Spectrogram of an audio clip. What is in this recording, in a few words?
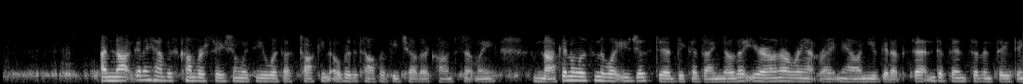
audio message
